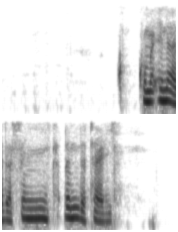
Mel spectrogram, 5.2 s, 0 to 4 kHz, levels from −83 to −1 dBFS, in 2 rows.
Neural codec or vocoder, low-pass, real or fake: none; 3.6 kHz; real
